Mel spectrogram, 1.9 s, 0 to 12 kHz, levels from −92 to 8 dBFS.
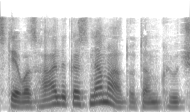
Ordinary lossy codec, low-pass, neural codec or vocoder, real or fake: AAC, 32 kbps; 7.2 kHz; codec, 16 kHz, 1 kbps, FunCodec, trained on LibriTTS, 50 frames a second; fake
